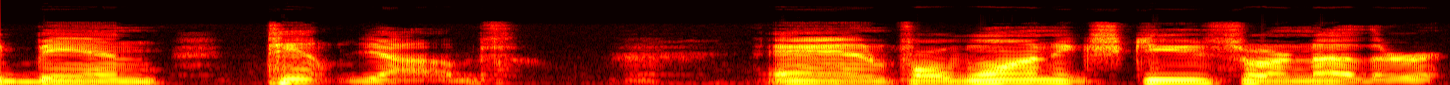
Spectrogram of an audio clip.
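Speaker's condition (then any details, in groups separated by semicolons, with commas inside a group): Traumatic brain injury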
